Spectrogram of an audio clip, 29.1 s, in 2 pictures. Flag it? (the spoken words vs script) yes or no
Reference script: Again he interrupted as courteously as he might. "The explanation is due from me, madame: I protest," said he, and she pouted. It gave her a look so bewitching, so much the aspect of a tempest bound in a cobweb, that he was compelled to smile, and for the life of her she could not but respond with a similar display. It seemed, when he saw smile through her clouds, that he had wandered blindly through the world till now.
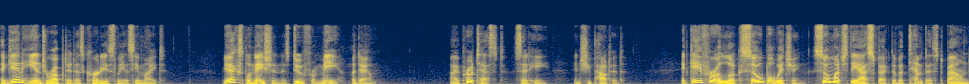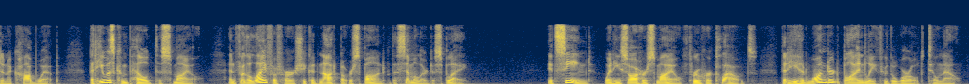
yes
